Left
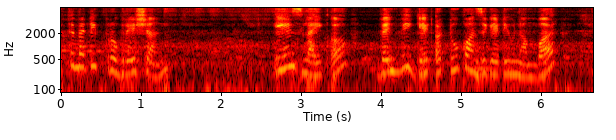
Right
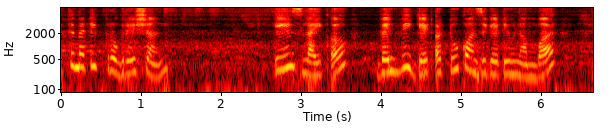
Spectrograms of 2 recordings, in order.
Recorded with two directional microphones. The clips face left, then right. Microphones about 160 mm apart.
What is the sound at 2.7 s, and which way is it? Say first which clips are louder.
A woman's voice: right 6 dB; 50° right (ahead or behind).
